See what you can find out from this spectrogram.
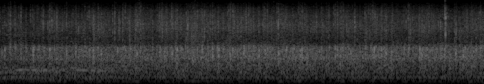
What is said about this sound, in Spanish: Y por eso Dios ha llamado a nuestros pastores. ¿Puede dar un aplauso, Señor, por sus vidas?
